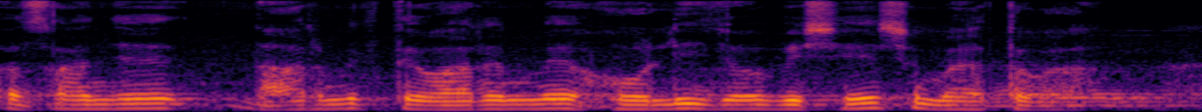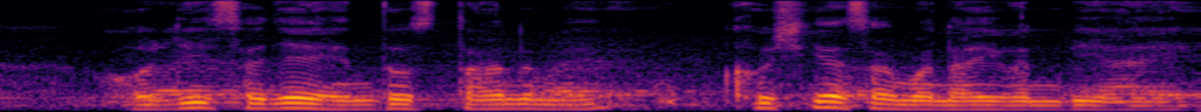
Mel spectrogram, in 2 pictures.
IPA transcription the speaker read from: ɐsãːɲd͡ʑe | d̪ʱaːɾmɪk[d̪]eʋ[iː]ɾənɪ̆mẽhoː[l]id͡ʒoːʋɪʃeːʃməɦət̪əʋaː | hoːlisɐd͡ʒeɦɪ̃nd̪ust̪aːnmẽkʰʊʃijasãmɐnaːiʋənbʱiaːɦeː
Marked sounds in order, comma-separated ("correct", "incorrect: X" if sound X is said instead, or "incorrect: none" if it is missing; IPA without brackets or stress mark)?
incorrect: t̪, incorrect: aː, correct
